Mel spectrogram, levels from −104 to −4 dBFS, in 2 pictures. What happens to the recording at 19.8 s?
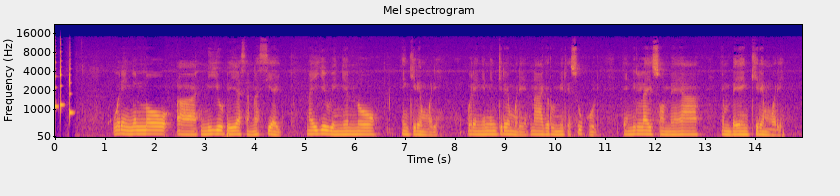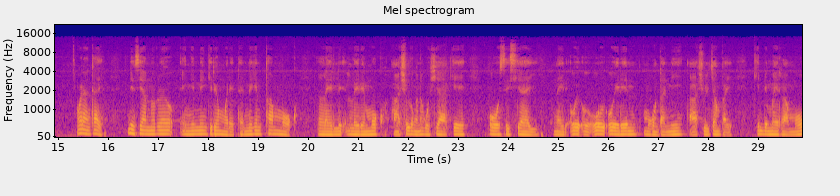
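Nothing goes wrong at 19.8 s; the speech carries on intact through that moment with no audible fault.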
